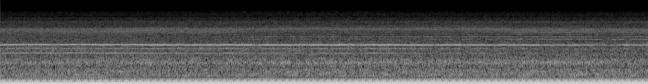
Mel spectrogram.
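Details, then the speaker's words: 2012 Subaru STI at idle during bleeding after power steering line replacement for a fluid leak: steady high whine over the idle, pump moaning from air still in the system, steering wheel wiggling; bleeding continues. "oh yeah it's wiggling because it's got air in the system so I'm gonna continue to bleed this"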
